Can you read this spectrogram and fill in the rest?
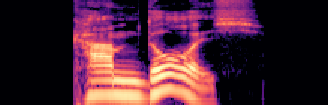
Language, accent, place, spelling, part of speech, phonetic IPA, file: German, Germany, Berlin, kam durch, verb, [ˌkaːm ˈdʊʁç], De-kam durch.ogg
- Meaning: first/third-person singular preterite of durchkommen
